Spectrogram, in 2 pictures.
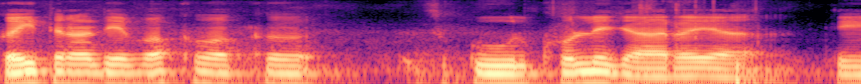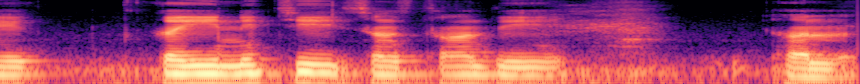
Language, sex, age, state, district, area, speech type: Punjabi, male, 45-60, Punjab, Tarn Taran, urban, spontaneous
